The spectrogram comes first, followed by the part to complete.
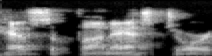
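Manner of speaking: ordinary talk, nothing marked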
